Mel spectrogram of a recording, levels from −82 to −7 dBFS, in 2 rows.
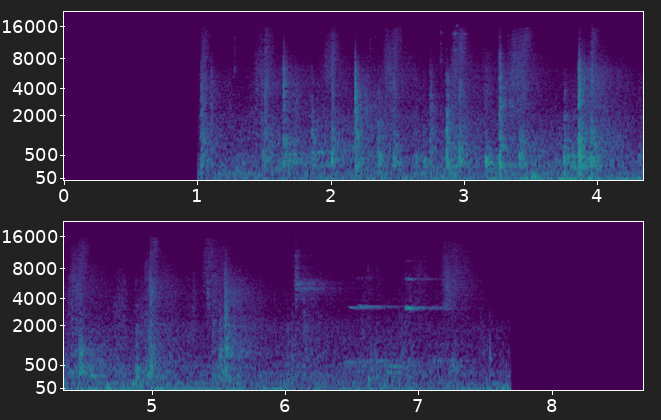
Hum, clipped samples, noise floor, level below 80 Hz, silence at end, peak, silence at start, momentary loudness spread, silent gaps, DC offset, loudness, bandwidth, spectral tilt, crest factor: none; under 0.1%; under -90 dBFS; -56 dBFS; 1 s; -20 dBFS; 1 s; 9 LU; none; under 0.1%; -47 LUFS; 16.5 kHz; -3 dB/octave; 28 dB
